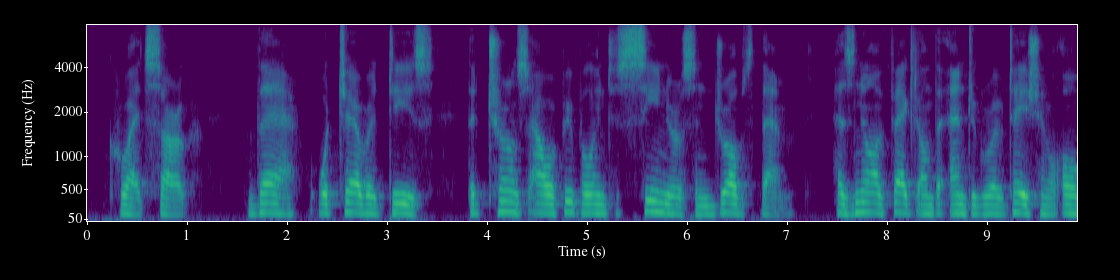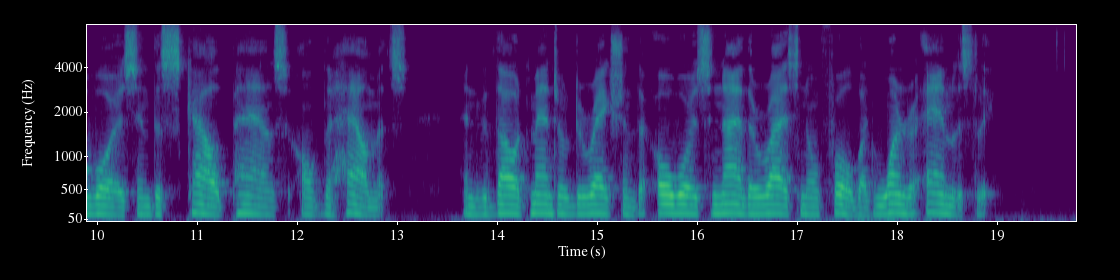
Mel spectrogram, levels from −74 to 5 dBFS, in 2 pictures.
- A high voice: No, low, 135 Hz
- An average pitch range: No, narrow, 2.1 semitones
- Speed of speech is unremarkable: No, slow, 130 wpm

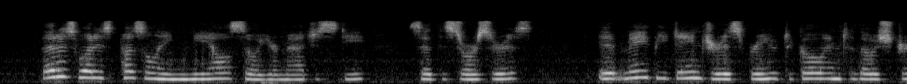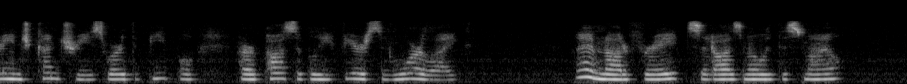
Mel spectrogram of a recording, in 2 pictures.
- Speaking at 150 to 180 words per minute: No, slow, 135 wpm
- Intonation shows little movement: Yes, narrow, 2.1 semitones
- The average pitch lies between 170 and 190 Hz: No, high, 245 Hz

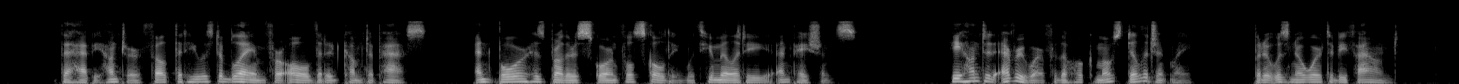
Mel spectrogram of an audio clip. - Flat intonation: No, average, 3.3 semitones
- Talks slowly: No, average, 170 wpm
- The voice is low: Yes, low, 105 Hz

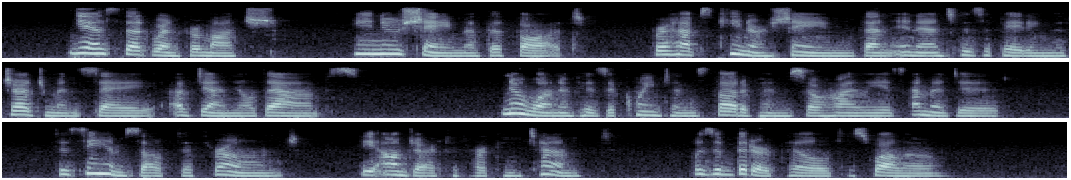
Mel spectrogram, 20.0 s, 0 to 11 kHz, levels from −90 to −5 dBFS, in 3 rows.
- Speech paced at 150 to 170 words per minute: Yes, average, 155 wpm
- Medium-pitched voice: Yes, medium, 170 Hz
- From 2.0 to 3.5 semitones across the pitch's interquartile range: No, average, 4.2 semitones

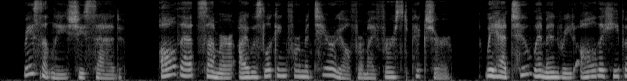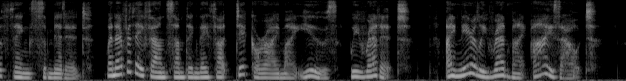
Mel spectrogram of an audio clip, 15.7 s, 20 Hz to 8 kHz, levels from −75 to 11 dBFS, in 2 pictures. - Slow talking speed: No, average, 175 wpm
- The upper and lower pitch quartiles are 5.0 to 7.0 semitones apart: Yes, wide, 5.4 semitones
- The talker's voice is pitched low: No, medium, 185 Hz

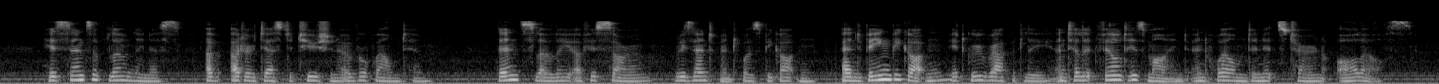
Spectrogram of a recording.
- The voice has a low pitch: No, medium, 170 Hz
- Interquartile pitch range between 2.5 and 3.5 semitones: No, average, 4.0 semitones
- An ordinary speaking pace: Yes, average, 145 wpm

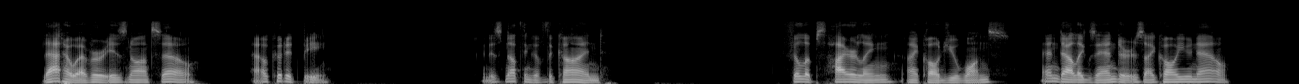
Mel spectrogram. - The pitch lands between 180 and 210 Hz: No, low, 110 Hz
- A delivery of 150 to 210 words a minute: No, average, 140 wpm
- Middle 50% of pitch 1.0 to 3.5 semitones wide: Yes, average, 2.7 semitones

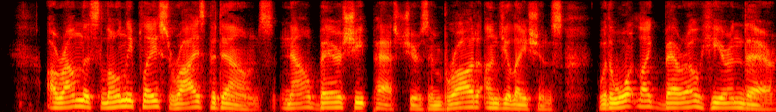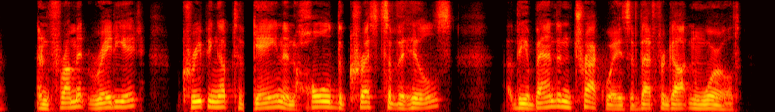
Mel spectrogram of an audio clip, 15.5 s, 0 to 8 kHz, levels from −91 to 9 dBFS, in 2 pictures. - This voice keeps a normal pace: Yes, average, 170 wpm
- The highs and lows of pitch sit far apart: No, average, 4.3 semitones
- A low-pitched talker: Yes, low, 130 Hz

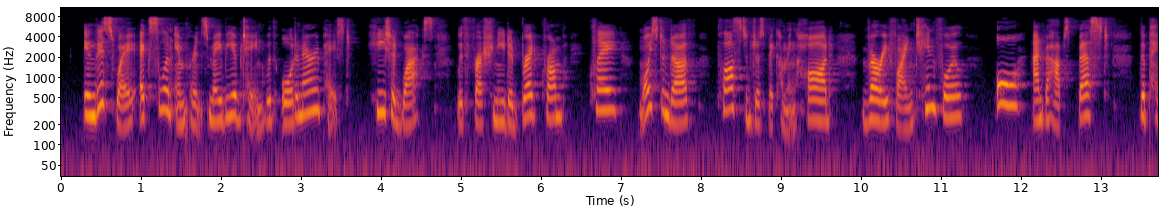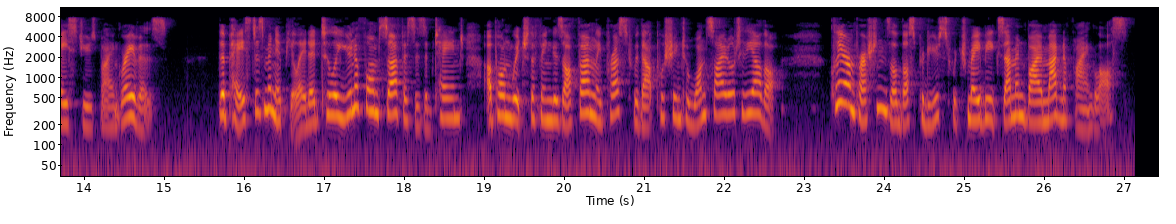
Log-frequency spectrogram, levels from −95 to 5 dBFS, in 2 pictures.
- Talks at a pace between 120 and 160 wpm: No, average, 175 wpm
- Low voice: No, very high, 250 Hz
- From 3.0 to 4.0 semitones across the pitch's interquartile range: No, average, 4.9 semitones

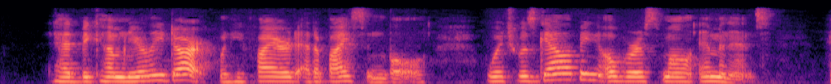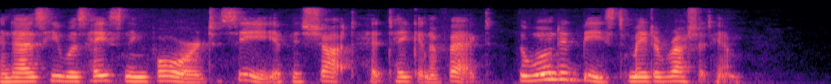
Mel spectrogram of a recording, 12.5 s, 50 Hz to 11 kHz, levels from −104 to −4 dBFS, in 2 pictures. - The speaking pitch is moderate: Yes, medium, 175 Hz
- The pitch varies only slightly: Yes, narrow, 1.9 semitones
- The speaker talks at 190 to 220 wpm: Yes, average, 195 wpm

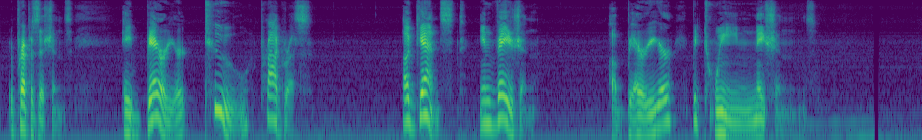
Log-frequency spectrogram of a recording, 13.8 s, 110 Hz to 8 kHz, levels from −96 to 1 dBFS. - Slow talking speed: Yes, slow, 50 wpm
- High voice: No, low, 115 Hz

